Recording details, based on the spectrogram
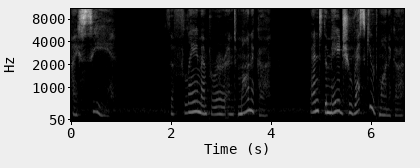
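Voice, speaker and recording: A put-on character voice, female-sounding and high in pitch, with long, frequent pauses. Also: moderate pace. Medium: video game. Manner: playful, imperious.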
